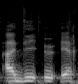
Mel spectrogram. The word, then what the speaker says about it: Adher: J'ai mis A-D-E-R comme manger et les gens vont prononcer ça Ader.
